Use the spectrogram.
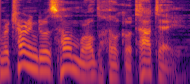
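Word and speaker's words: Hocotate: to his home World hoko Tate and yes that is apparently how it's said given that later generation Smash Bros games confirmed this even though I will argue hotate Freight is much cooler sounding anyway putting that aside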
